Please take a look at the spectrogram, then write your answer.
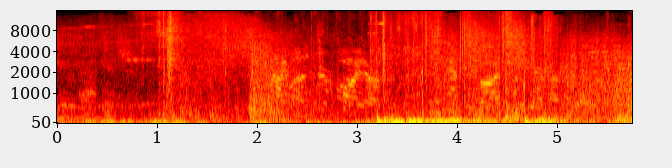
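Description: Gunfire crackles through a sci-fi firefight in The Outer Worlds 2, with dense, continuous bursts and sharp reports layered over a rumbling, busy backdrop of combat noise, loud and sustained throughout.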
